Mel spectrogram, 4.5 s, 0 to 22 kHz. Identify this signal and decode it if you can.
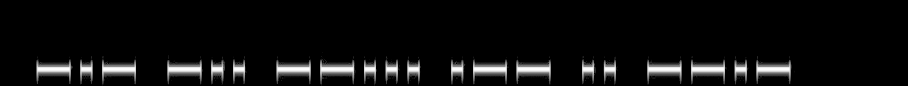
Morse code, heard as a keyed tone, about 22 wpm, 700 Hz. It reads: KD7WIQ
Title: USA Callsign DE Callsign - 6 Characters - 22wpm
